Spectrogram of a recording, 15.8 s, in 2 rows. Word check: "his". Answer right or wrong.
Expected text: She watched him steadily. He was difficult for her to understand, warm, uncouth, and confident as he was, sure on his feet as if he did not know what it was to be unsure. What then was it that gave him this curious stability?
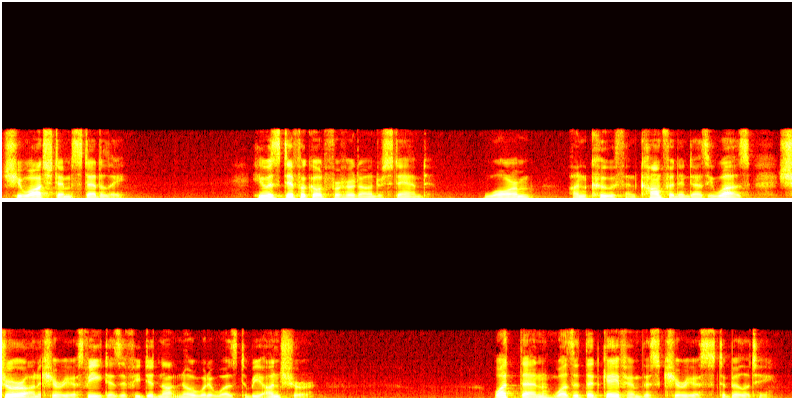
wrong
